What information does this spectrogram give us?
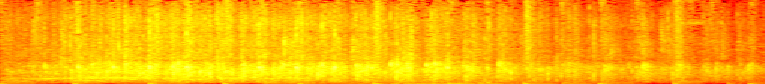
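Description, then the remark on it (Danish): An audience at a comedy show breaks into loud, sustained applause welcoming comedian Victor Lander, a dense wash of clapping that holds steady for several seconds before easing off slightly toward the end. No one speaks over it. “Hvis du har købt ham på Temu, giv en stor hånd til Victor Lander.”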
